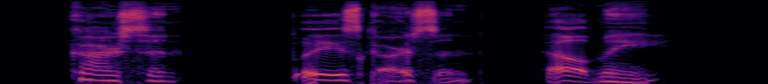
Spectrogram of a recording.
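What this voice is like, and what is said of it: Pleading character voice. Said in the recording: “Uncle Ted pleaded in his own voice.”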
